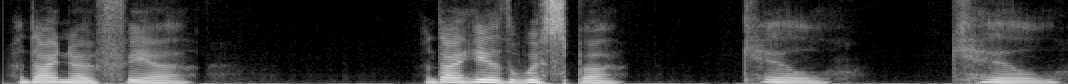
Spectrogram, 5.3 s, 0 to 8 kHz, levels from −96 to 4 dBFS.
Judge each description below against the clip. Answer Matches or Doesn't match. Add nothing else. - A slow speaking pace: Matches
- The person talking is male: Doesn't match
